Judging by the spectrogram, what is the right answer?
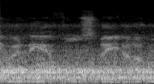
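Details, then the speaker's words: Indesit front-loader washing machine on a brief spin, loud steady roar and rumble from worn drum bearings, before bearing replacement that involves cutting the drum housing. "i'm just going to do a run on it a brief spin on it just to show you how noisy it is"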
